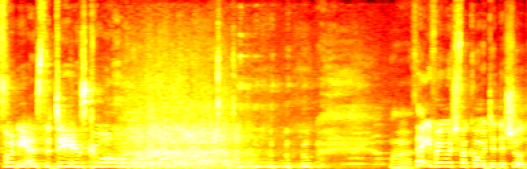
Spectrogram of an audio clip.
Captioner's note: audience laughing; Sarah laughing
